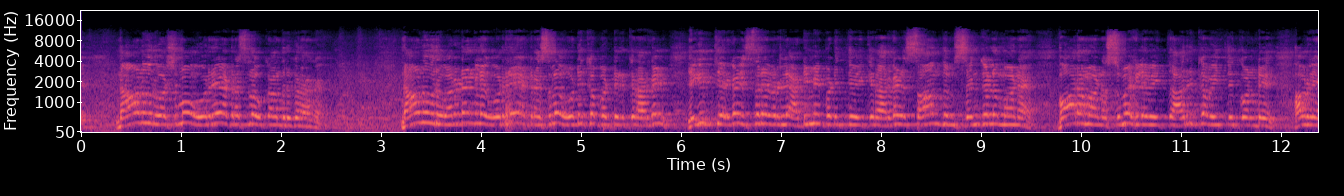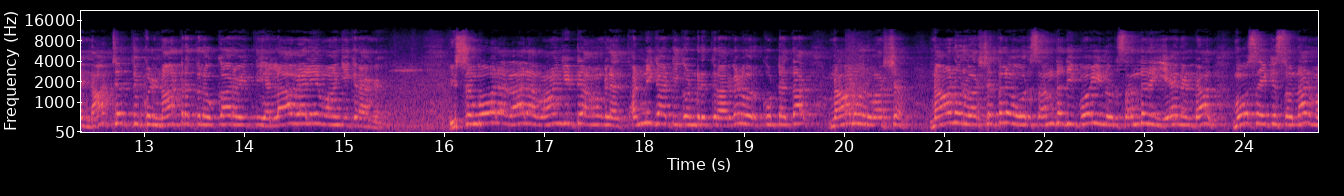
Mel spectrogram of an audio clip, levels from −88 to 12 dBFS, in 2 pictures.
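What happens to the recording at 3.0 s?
Nothing goes wrong at 3.0 s: the audio plays through that moment intact, with no dropout, click or other fault.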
